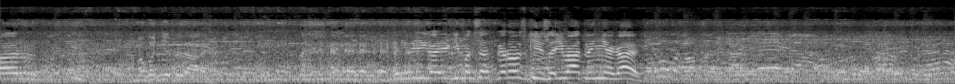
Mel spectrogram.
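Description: A crowd murmurs in a busy outdoor street.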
